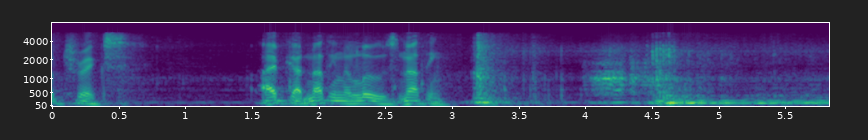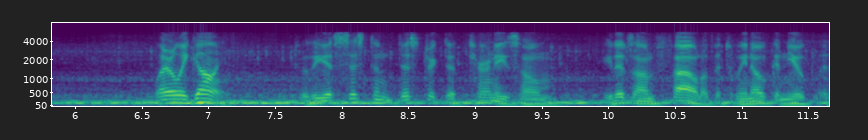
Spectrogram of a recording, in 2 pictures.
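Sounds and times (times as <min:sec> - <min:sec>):
speech: 0:00.0 - 0:00.6, 0:01.6 - 0:03.5, 0:06.6 - 0:11.6
car engine revving as the car pulls away: 0:04.0 - 0:11.6.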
